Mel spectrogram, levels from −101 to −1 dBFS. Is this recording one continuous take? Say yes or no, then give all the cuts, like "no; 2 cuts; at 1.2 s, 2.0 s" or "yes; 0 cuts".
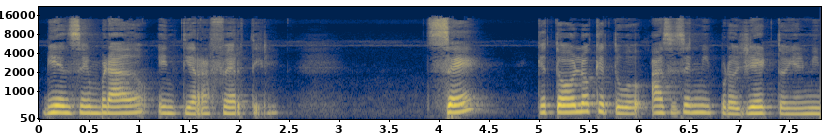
yes; 0 cuts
